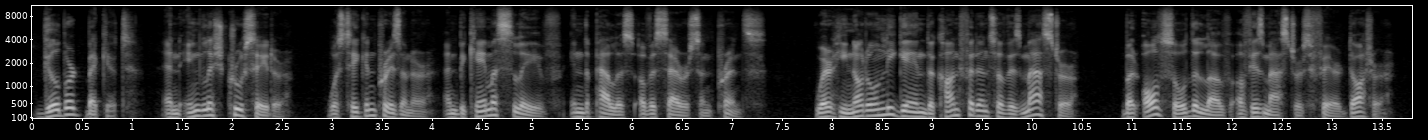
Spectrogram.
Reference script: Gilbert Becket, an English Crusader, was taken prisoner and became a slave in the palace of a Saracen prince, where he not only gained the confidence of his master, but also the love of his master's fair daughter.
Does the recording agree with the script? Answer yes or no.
yes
